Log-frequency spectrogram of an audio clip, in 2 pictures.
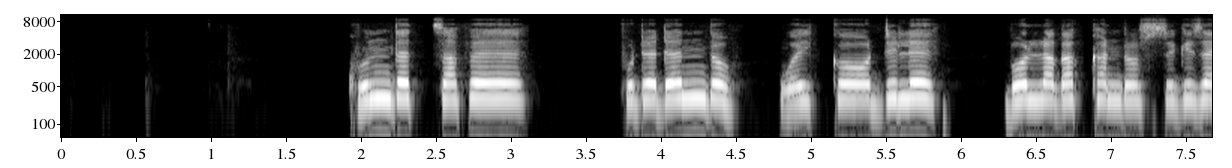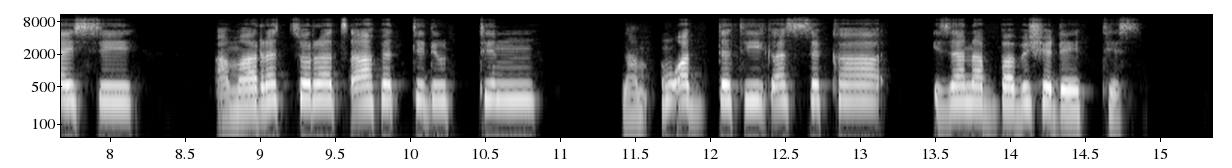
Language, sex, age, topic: Gamo, female, 25-35, government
